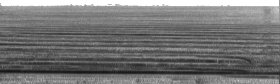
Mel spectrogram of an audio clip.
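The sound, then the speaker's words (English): A crowd of voices howls at the moon together: one long, loud, sustained wolf-like howl, holding a steady pitch for a few seconds before sliding downward at the end. “Hey, on the count of three, will y'all howl at the moon with us real quick? One, two, three, ow!”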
